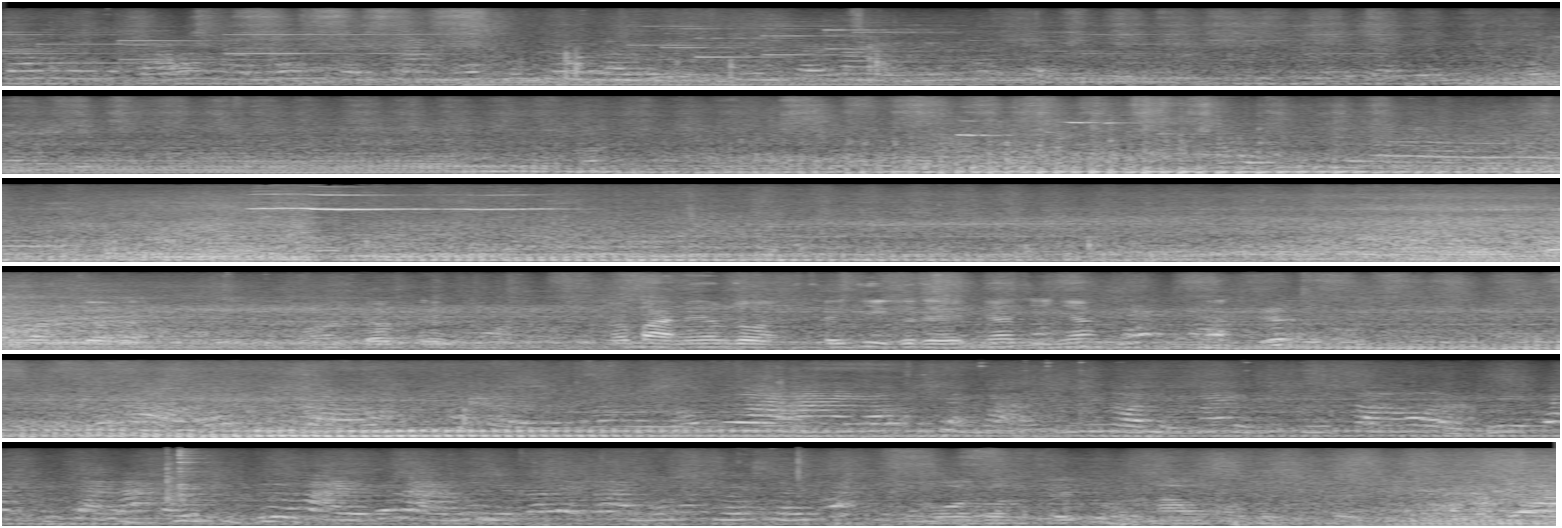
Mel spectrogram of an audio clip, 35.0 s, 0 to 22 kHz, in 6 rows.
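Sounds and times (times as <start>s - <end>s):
faint voices: 0.0s - 35.0s
vehicles passing on road: 0.0s - 35.0s
brief high squeal: 9.4s - 10.2s, 12.5s - 14.0s.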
